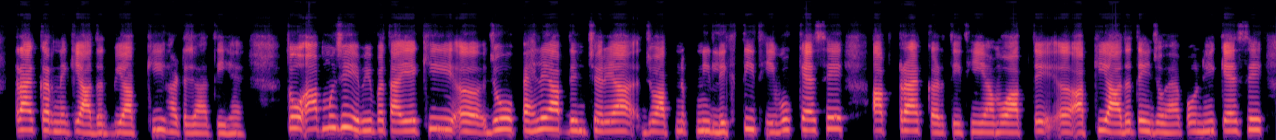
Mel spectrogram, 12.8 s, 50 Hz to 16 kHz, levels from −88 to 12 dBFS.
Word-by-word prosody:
Track 250 0 +5
करने 215 -3 -1
कि 210 +3 -2
आदत 190 0 +2
भी 200 +2 -3
आपकी, 190 +7 -1
हट 195 -2 -5
जाती 180 -1 -5
है। 180 -1 -7 0.4
तो 285 0 +2
आप 270 +1 +3
मुझे 300 +2 +1
ये 260 -5 +2
भी 230 +1 -2
बताइए 225 -1 +2
कि 265 -3 -2 0.4
जो 255 +4 +3
पहले 230 +3 +2
आप 255 -3 +4
दिनचर्या 225 -1 +1
जो 215 +3 -5
आपने 205 +1 -1
अपनी 225 +2 -4
लिखती 205 +6 -2
थी 205 -5 -6
वो 245 +3 -1
कैसे 255 +2 +2 0.3
आप 235 0 +4
ट्रैक 230 -1 +4
करती 195 0 -4
थी? 200 +2 -5
या 195 -1 -1
वो 200 +1 -2
आप 195 -1 +3
ते 220 0 -1
अ, - - -4
आपकी 200 +6 +1
आदतें 215 +3 0
जो 200 0 -4
हैं 190 0 -3
वो 210 - -4
उन्हें 215 +1 -4
कैसे 230 +2 +2
220 Hz, 200 wpm, -17 LUFS, 200-240 Hz, 0.4 s, ट्रैक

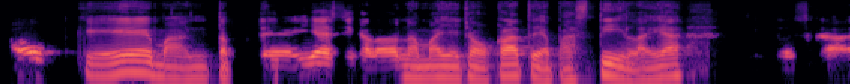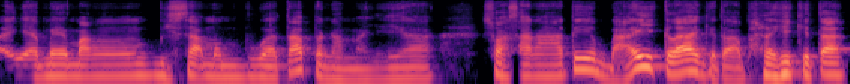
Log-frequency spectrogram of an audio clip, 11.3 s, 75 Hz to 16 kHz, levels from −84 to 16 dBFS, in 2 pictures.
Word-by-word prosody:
Oke, 295 - -2 0.5
mantap 115 -1 -7 0.2
deh, 120 0 -3
iya 150 +1 +3
sih - - -14
kalau 115 0 -1 0.2
namanya 120 0 -3
coklat 125 +3 +1
ya - - -3
pastilah 105 0 -5
ya, 125 - 0 0.7
kalau - - -11
suka 395 - -9 0.3
ya 130 - 0
memang 130 -1 +1 0.4
bisa 135 +3 0
membuat, 125 0 -2
apa 185 -6 -1
namanya 100 -1 -7 0.2
ya, 115 - -5 0.5
suasana 135 -3 0
hati 135 +9 +1 0.2
baik 225 +1 +7
lah 170 - +11
gitu - - -2
apalagi 140 +7 +3
kita 150 +1 +6
125 Hz, 145 wpm, -20 LUFS, 115-150 Hz, 0.7 s, lah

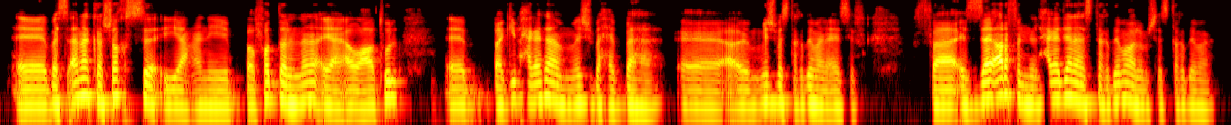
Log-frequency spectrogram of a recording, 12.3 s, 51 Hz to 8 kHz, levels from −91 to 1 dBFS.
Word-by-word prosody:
آآ، 115 0 +2
بس 125 +2 -1
أنا 170 +4 +5
كشخص 155 +1 -1
يعني 110 -3 -1
بافضّل 125 +5 0
إن 120 +1 0
أنا 145 0 +1
يعني 115 -3 +2
أو 110 0 +3
على 110 +1 +4
طول 150 +5 -1 0.4
آآ 115 0 -3 0.2
باجيب 120 +5 -1
حاجات 135 +3 +1
أنا 145 -3 +5
مش 120 +1 -4
باحبها، 115 -1 -4
آآ، 110 0 -2
أ - - -4
مش 125 +3 -4
باستخدمها 120 -2 -2
أنا 105 0 -4
آسف، 100 -1 -10 0.5
فإزاي 115 +4 +3
أعرف 175 -2 +7
إن 125 -3 -1
الحاجة 140 +6 +1
دي 160 +1 +3
أنا 145 -2 +4
هاستخدمها 130 +2 -2
والّا 115 -4 0
مش 105 +1 -9
هاستخدمها؟ 110 -1 -8
115 Hz, 165 wpm, -24 LUFS, 110-135 Hz, 0.5 s, أعرف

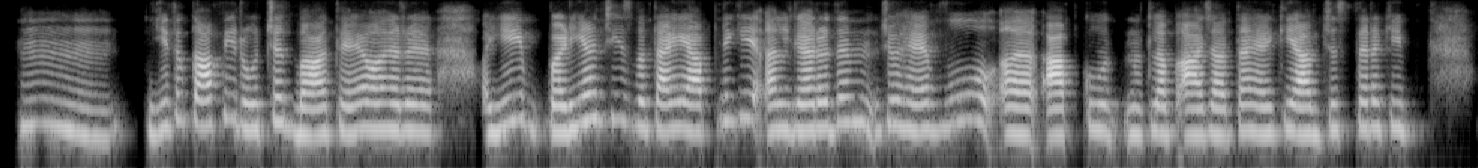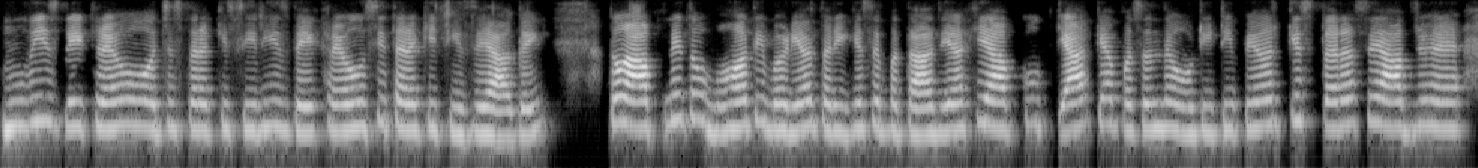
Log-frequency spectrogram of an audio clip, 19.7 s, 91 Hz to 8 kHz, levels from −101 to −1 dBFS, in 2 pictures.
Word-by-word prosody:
हुँ। 260 -7 -8 0.3
ये 260 - -4
तो 330 - -8
काफ़ी 280 +4 +4
रोचक 260 +2 -2
बात 225 +1 +3
है 240 +2 -1
और 255 -1 +1 0.6
ये 280 +7 -1 0.2
बढ़िया 250 +7 +2
चीज़ 325 -2 -12
बताई 265 -1 +1
आपने 240 +6 -4
कि 340 0 -4
एल्गोरिदम 255 +4 0
जो 280 +2 -4
है 250 -2 0
वो 270 +2 -11 0.2
अ, 245 - -4
आपको 225 +1 +4 0.3
मतलब 230 +1 -2
आ 220 0 +6
जाता 225 +1 -1
है 235 -1 -1
कि 245 +2 -4
आप 230 0 +5
जिस 255 +1 -9
तरह 265 0 -2
की 265 - -5 0.5
मूवीज़ 290 +3 -2
देख 270 0 -2
रहे 260 -1 +3
हो 275 0 -1
जिस 260 0 -8
तरह 255 -1 -1
की - - -5
सीरीज़ 255 +1 -6
देख 235 +1 -3
रहे 245 - 0
हो 250 +1 +2
उसी 270 +3 -7
तरह 260 -2 +1
की 260 - -4
चीज़ें 235 -1 -5
आ 210 -1 +5
गई। 220 +2 -4 0.5
तो 295 - +4
आपने 270 +4 +7
तो 330 -1 -4
बहुत 255 +4 +2
ही 305 - -5
बढ़िया 250 +2 0
तरीके 245 0 -3
से 270 +1 -5
बता 235 -3 +2
दिया 245 +2 0
कि 285 +3 -2
आपको 260 +3 -5
क्या-क्या 275 +2 +2
पसंद 255 +1 -4
है 260 - -1
ओटीटी 240 +1 -6
पे 260 +1 -2
और 285 +1 -2
किस 315 -1 -6
तरह 270 +1 0
से 305 - -2
आप 265 -2 +5
जो 275 - -7
है 260 -1 -1
255 Hz, 215 wpm, -23 LUFS, 240-275 Hz, 0.6 s, आपने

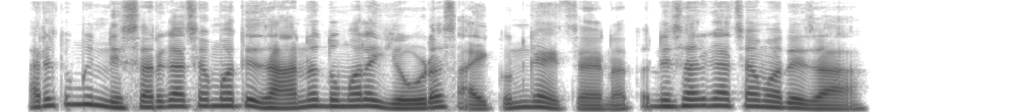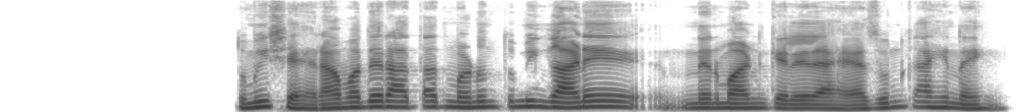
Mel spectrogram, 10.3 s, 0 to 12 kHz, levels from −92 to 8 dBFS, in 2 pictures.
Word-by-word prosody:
अरे 175 +4 -2
तुम्ही 240 -1 -1
निसर्गाच्यामध्ये 185 +4 0
जा 140 -1 +2
ना 185 +5 -1
तुम्हाला 185 +1 +1
एवढंच 135 +6 +2
ऐकून 120 +5 -4
घ्यायचं 130 -9 -2
आहे 110 - -2
ना 110 +1 -5
तर - - -9
निसर्गाच्यामध्ये 185 -6 0
जा. 110 -1 -1 2.1
तुम्ही 150 +5 +2
शहरामध्ये 140 +5 +2
राहतात 170 0 +1
म्हणून 160 +1 +1
तुम्ही 175 +1 -1
गाणे 160 +2 +5 0.5
निर्माण 135 0 +2
केलेले 125 -2 +2
आहे 115 -2 +1
अजून 135 +8 -1
काही 160 -2 -1
नाही. 120 -4 -2
155 Hz, 150 wpm, -22 LUFS, 130-175 Hz, 2.1 s, गाणे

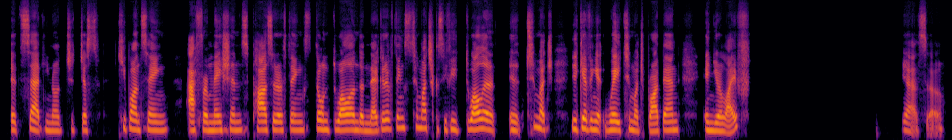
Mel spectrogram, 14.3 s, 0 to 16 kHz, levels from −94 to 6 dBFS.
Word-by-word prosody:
it 185 -1 -3
said, 205 +1 +2
you 180 - -5
know, 170 -1 -3
to 180 - -8
just 180 +9 -5 0.3
keep 225 0 -7
on 195 -2 +3
saying 180 -1 -2 0.3
affirmations, 180 +1 +2
positive 185 -1 +3
things, 185 +2 -5
don't 195 -3 +1
dwell 185 -1 +5
on 185 0 +3
the 175 - +3
negative 170 +6 0
things 230 -1 -4
too 245 - -7
much 225 -1 0
'cause 195 -3 -9
if 190 - -6
you 195 -3 -2
dwell 200 +1 +5
on 200 -2 +6
it 175 - -5 0.2
it 185 - -3
too 260 - -5
much, 210 -3 0 0.3
you're 205 - 0
giving 205 -3 +3
it 175 - +1
way 185 0 +4
too 180 +3 -5
much 170 -1 -3
broadband 180 +3 +2 0.4
in 180 -1 0
your 170 -1 +3
life. - - -1 2.3
Yeah. - - -4
So - - -9
185 Hz, 170 wpm, -24 LUFS, 180-200 Hz, 2.3 s, on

